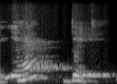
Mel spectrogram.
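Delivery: डेट said slowly with the b silent; correct pronunciation. Shown as a demonstration. Teacher showing students the right way, slow and clear. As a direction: drag out डेट with no b sound. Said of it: "इसमें बी silent है".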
